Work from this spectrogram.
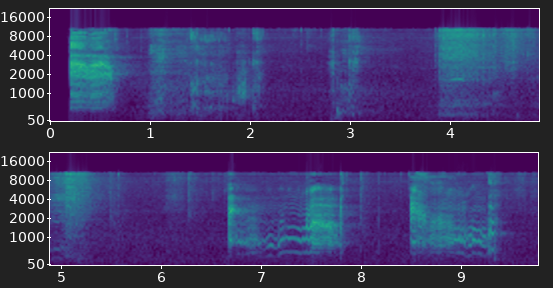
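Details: Male bulldog making odd, talkative vocal sounds indoors: short harmonic whines and grumbles in separate bursts, rising and falling, with quiet pauses between them.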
